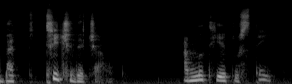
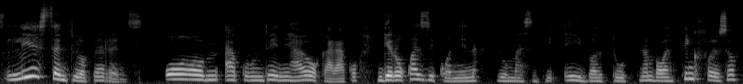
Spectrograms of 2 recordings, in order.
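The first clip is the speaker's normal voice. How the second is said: normal talking voice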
